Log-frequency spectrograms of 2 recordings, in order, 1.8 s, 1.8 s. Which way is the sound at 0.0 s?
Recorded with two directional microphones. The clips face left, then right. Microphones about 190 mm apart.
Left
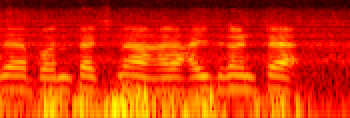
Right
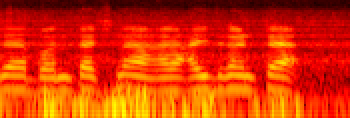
20° right (ahead or behind).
